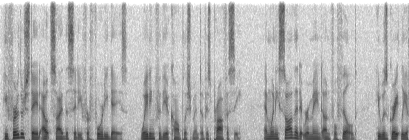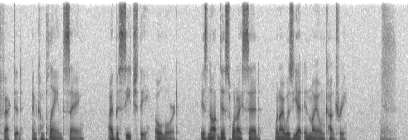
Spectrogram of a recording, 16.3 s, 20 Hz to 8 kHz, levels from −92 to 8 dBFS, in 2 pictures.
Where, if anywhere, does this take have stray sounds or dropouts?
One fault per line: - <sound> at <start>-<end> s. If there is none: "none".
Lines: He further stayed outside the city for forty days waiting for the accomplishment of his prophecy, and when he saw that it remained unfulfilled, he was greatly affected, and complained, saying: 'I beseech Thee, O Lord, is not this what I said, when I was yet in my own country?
- breath at 15.8-16.1 s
